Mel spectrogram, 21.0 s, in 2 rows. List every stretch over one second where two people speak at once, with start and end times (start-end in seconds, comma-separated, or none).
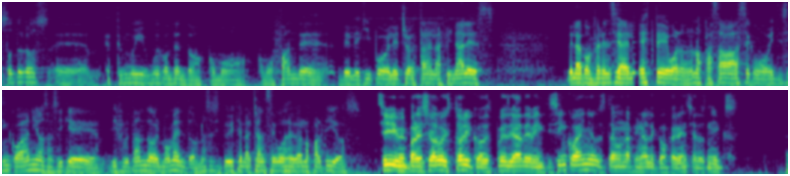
none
